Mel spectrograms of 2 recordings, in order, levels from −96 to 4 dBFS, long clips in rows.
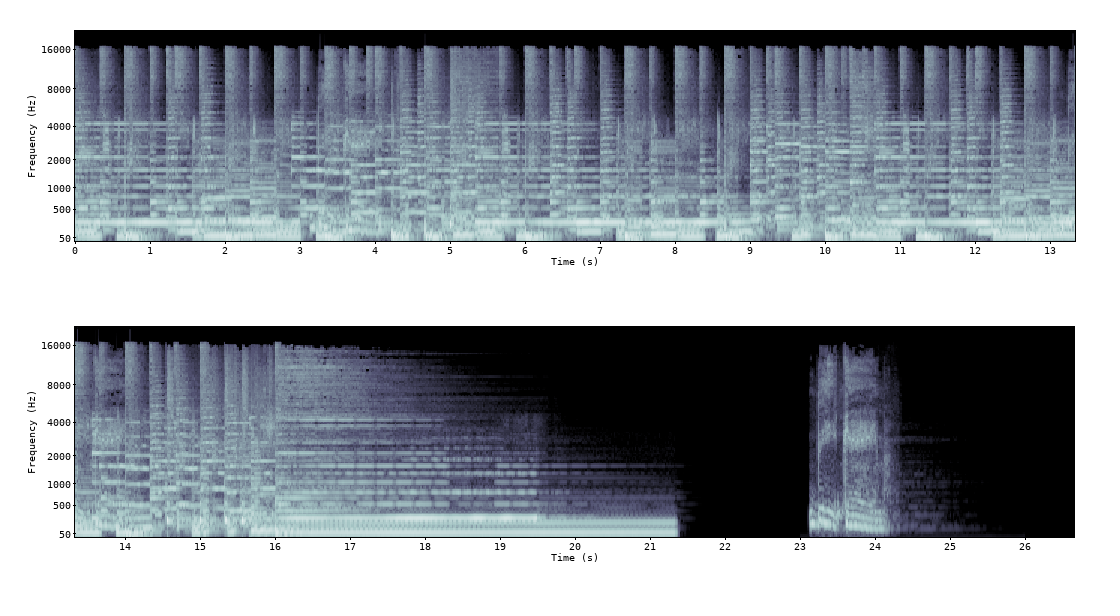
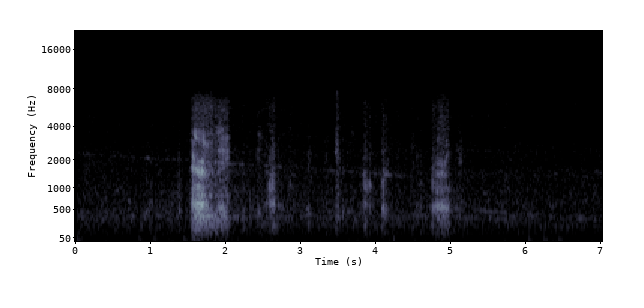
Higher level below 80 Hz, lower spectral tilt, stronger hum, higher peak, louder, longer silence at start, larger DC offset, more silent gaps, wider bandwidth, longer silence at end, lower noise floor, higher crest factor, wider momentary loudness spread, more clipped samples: first, -18 dBFS vs under -90 dBFS; first, -5 dB/octave vs 0.5 dB/octave; neither; first, 0 dBFS vs -20 dBFS; first, -12 LUFS vs -42 LUFS; second, 0 s vs 1.55 s; neither; first, 21.80-23.00 s vs none; first, 17 kHz vs 7.6 kHz; first, 2.5 s vs 2.05 s; first, under -90 dBFS vs -81 dBFS; second, 12 dB vs 32 dB; second, 9 LU vs 27 LU; neither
